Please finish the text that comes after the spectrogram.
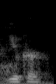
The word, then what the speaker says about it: euchre: Someone pronounce this for me. Situations. Euchre. Euchre? Right. Euchre.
